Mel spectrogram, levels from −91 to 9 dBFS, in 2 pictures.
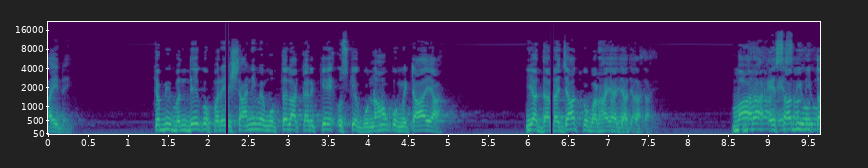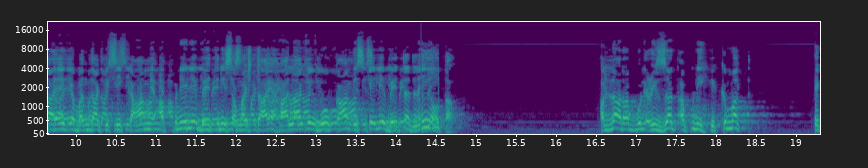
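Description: At 2.22 to 2.26 s, 6.28 to 6.32 s and again at 14.30 s, there's a gap between stream segments: hard-edged silent holes of about 40, 40 and 18 ms, consistent with 4-second segments.

From 7.04 to 14.53 s, a doubled audio track trails about a tenth of a second behind, roughly 5 dB down, dry, cutting in and out abruptly. It's likely a second capture path or an out-of-step edit.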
